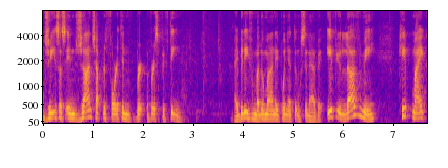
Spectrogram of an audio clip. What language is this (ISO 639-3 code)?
fil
